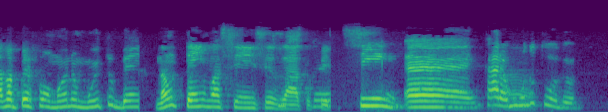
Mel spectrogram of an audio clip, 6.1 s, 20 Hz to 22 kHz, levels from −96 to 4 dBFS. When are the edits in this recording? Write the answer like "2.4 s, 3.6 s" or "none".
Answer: 1.4 s, 3.3 s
